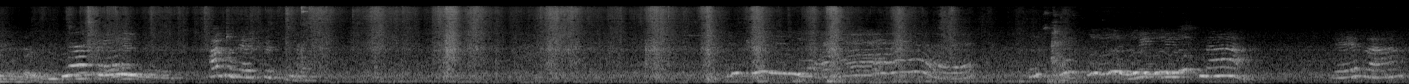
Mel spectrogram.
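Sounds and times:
soft rustling handling noises: 0.0s - 10.9s.

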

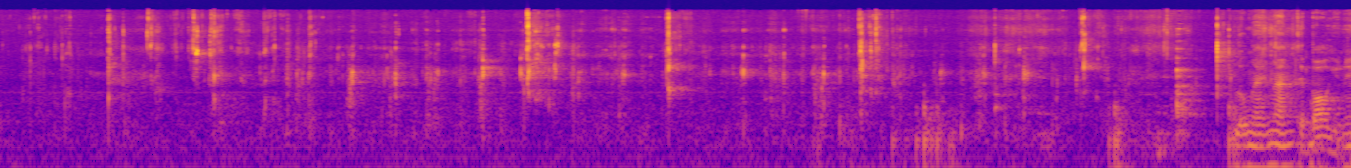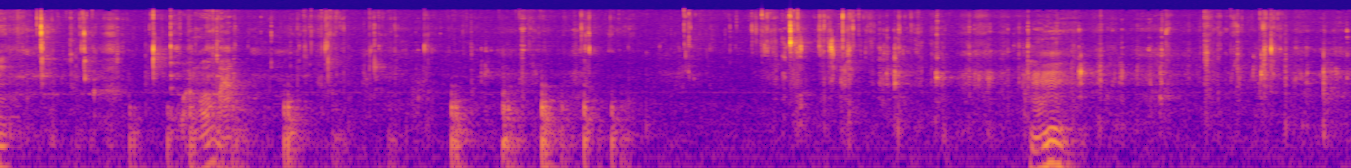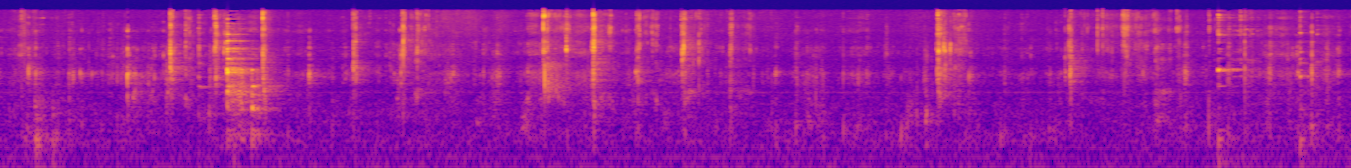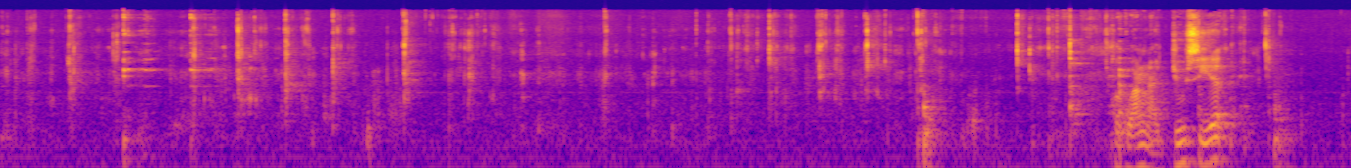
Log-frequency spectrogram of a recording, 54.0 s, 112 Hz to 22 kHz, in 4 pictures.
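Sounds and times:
chewing and crunching: 0.0s - 54.0s
cutlery clinking on a plate: 29.1s - 29.8s, 41.7s - 42.8s, 51.2s - 51.8s.

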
